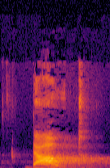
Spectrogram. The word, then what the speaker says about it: doubt: Doubt, B is silent.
